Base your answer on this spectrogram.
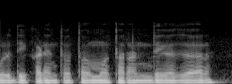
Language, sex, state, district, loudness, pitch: Chakma, male, Tripura, West Tripura, -18 LUFS, 90 Hz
